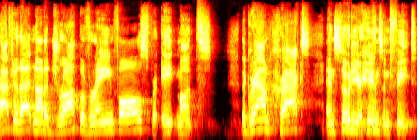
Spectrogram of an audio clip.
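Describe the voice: Plain reading aloud with fairly even intonation, set against a quiet background.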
